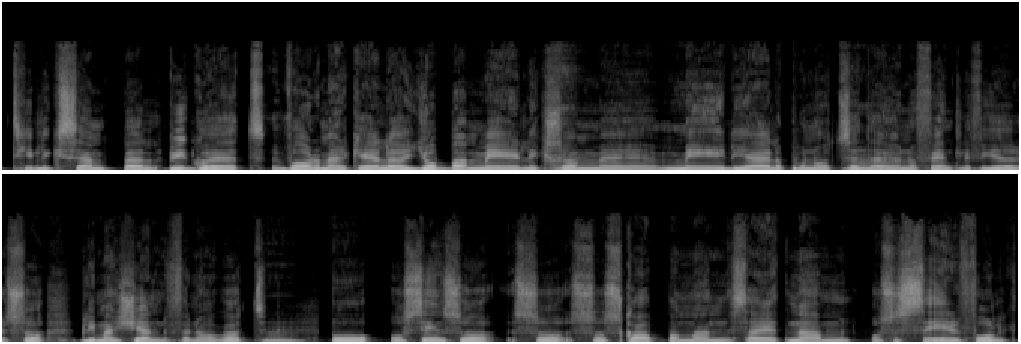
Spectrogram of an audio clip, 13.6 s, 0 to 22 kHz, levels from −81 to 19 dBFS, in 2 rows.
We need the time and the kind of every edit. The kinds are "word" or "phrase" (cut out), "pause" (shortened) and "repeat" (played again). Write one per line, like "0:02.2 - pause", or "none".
0:08.9 - pause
